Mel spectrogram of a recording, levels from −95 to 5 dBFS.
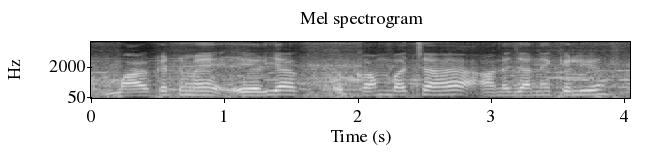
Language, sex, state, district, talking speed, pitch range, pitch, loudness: Hindi, male, Bihar, Patna, 150 wpm, 185-210 Hz, 200 Hz, -13 LUFS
